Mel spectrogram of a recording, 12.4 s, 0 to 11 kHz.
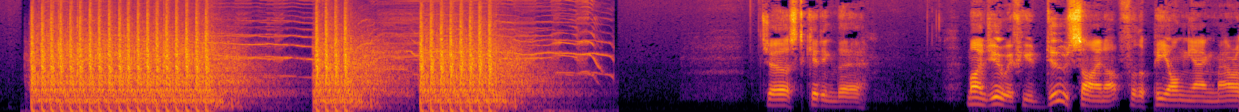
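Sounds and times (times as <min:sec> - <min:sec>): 
automatic machine-gun bursts: 0:00.3 - 0:06.1
speech: 0:07.7 - 0:08.8, 0:09.6 - 0:12.3.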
